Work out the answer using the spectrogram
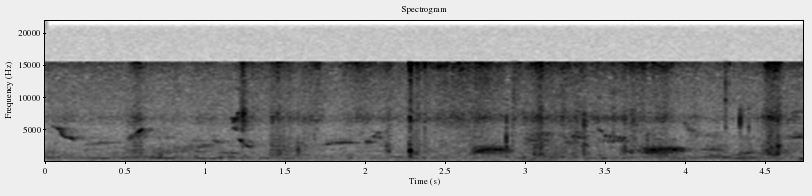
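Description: Faint outdoor ambience with distant bird calls: a short call repeating roughly once a second, with a few brief higher chirps.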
